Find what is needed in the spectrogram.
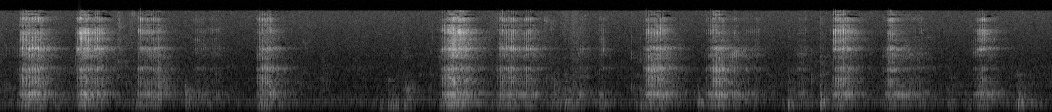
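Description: A pink pig squeaky dog toy sounding each time a German Shepherd puppy bites down on it: about a dozen short, loud squeezes in uneven bursts.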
